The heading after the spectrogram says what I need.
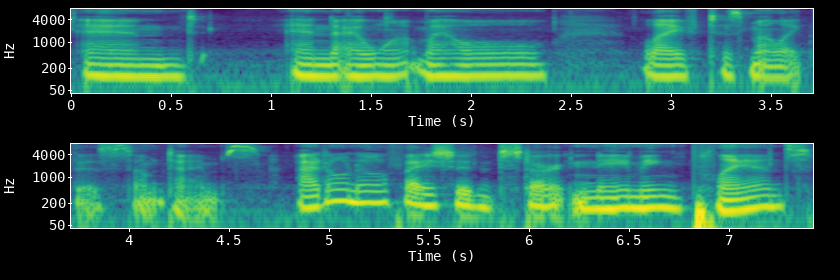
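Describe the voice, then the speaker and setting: A man chatting casually and reflectively to viewers as a vlogger, in a halting, musing way with trailing pauses. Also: medium pitch, gravelly, a little mellow. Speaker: vlogger and artist.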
